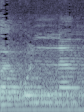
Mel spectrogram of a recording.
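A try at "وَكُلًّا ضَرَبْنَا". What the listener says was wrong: لا ما تقولش وكلاً، ما تلصقش لسانك الفوق، قول وكلاً ضرب، اللسان مريح أما مهيئ، ايش معنى مريح؟ ما هوش لاصق الفوق فقط، أما مهيئ على الحرف اللي بعده، يعني هو متهيئ على الحرف اللي بعده. وكلاً ضرب، شنو باش ننطق أنا وقت نقول هكا؟ وكلاً شنو باش ننطق زعم؟ ضاد، انا مهيئ لساني وجايب غنه من الخيشوم، هاك الغنه هذيك صوتها مفخم، شفتها كيف؟ انا مهيئ لساني على الضاد، انت كي تسمعني باش تقول هذا باش ينطق ضاد، اما كيف نقول لك هكا؟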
